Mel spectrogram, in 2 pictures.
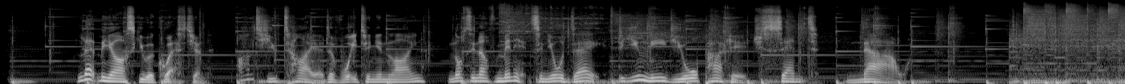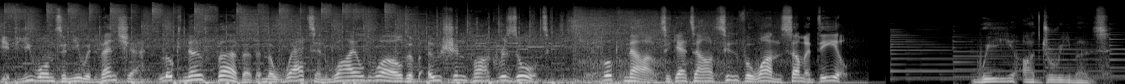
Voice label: Commercial UK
